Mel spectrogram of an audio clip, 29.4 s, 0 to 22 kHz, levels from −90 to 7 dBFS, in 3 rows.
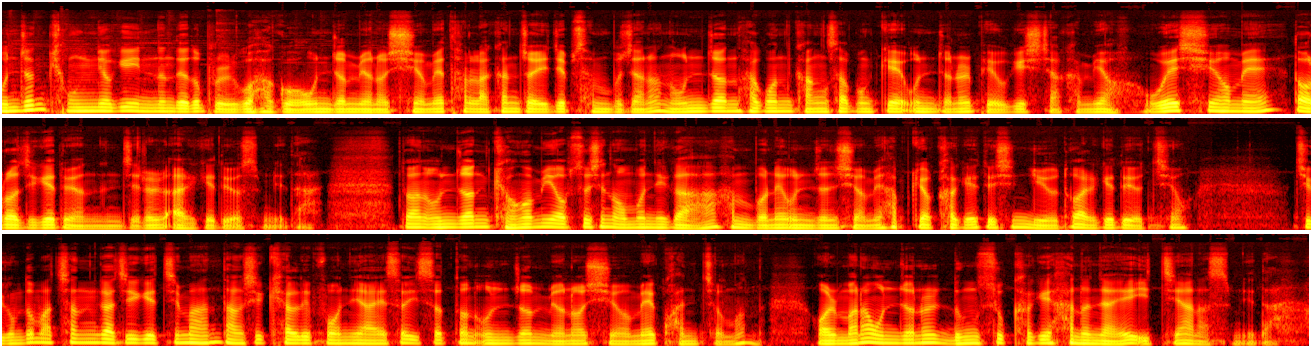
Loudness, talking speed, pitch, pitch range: -18 LUFS, 320 characters per minute, 105 Hz, 95-120 Hz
